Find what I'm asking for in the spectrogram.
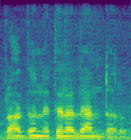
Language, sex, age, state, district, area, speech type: Telugu, male, 30-45, Andhra Pradesh, Kadapa, rural, spontaneous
